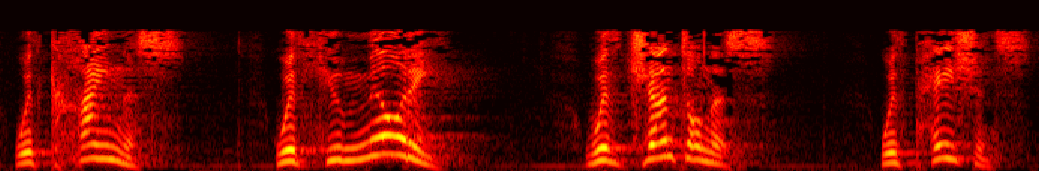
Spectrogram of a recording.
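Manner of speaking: slow, weighty reading with pauses; scripture reading. Acted. Preacher reading Colossians to the congregation, slow and solemn. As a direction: lay each virtue down slowly. Reads scripture slowly with force.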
